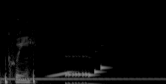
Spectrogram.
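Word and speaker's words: Qi: me someday Mr que this may pronounced key but it sounds easier to say que look at look at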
